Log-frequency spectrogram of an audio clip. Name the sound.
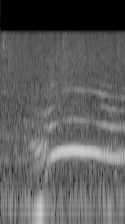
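whale song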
